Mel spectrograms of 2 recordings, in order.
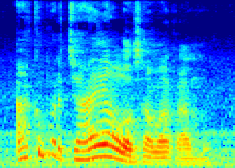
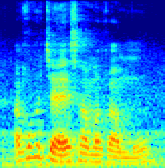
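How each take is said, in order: First: It is said in a warm, sincere tone. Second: It is said in a flat, ordinary tone.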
